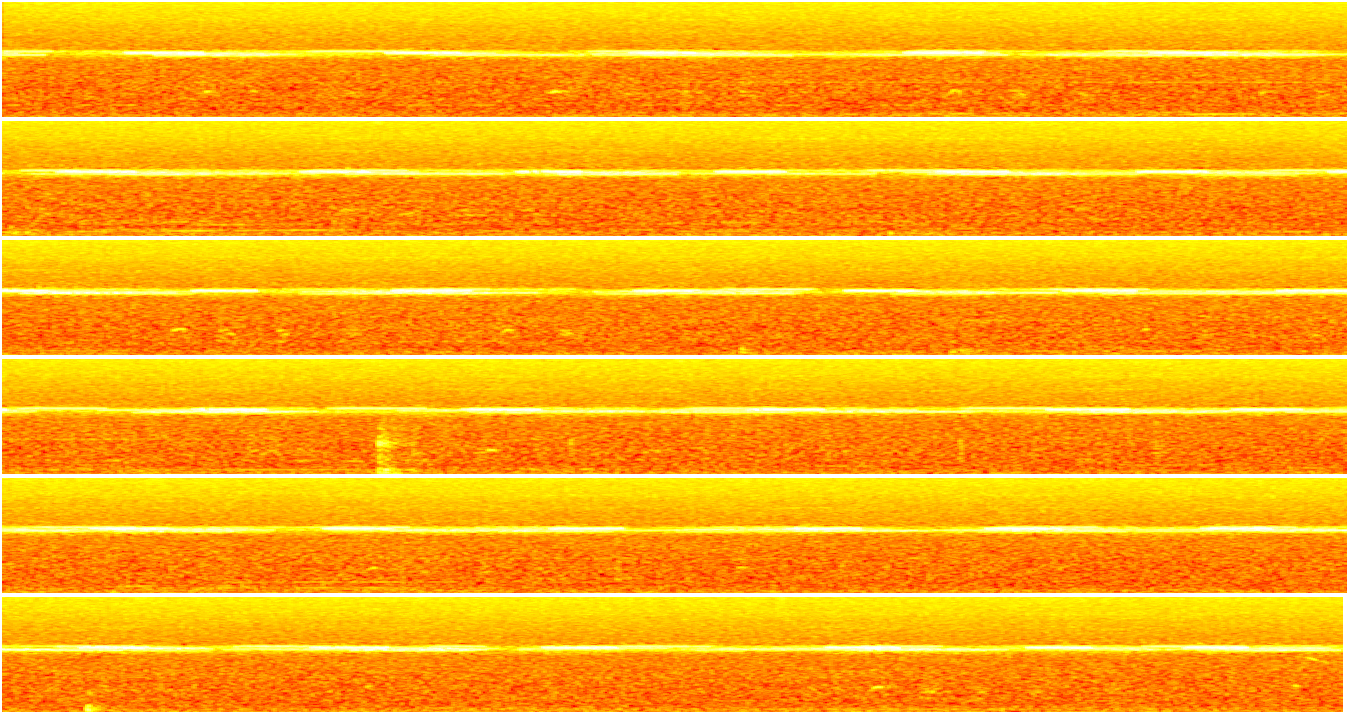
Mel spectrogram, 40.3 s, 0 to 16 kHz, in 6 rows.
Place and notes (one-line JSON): {"title": "Unnamed Road, Aminteo, Greece - Night sounds in the field", "date": "2021-08-28 00:47:00", "description": "Record by: Alexandros Hadjitimotheou", "latitude": "40.66", "longitude": "21.73", "altitude": "538", "timezone": "Europe/Athens"}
